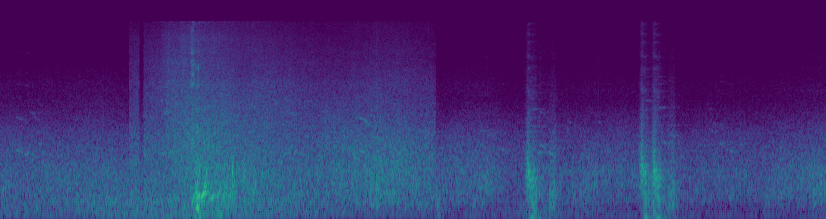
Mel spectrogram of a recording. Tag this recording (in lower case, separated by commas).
sailing ship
